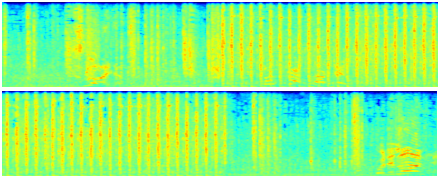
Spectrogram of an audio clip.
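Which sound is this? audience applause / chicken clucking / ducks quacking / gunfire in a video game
gunfire in a video game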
